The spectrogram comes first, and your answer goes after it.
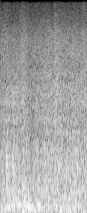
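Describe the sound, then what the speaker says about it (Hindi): Karakoram Express train rolling through Nawabshah railway station without stopping, a steady loud rumble of wheels and carriages with faint rhythmic clatter throughout, no voices. "और ट्रेन हमारी नवाबशाह रेलवे स्टेशन को पास थ्रो करने जा रही है।"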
